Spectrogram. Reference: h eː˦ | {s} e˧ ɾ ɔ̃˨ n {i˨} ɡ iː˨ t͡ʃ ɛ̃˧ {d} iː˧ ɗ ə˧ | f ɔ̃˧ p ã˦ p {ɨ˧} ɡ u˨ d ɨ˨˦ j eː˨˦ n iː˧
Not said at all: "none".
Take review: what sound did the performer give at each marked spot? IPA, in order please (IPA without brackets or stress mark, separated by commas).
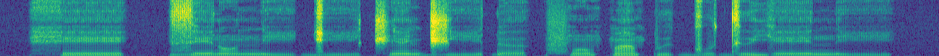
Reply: z, iː˨, d͡ʒ, ɨ˧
